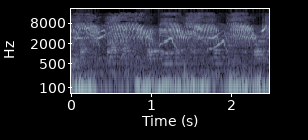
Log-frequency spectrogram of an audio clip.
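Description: Caged chestnut-bellied seed finches (towa-towa) singing quick whistled phrases that glide up and down, over a low rumble.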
